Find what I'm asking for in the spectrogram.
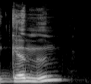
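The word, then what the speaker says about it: Gunnm: Alors, Alita, Battle of Angel et l'adaptation du manga Gum. Alors, la prononciation européenne, ma prononciation japonaise, c'est Gumun.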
